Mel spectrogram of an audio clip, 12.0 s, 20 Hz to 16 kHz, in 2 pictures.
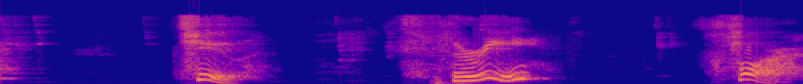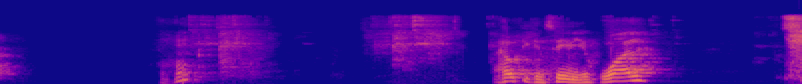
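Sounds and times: metallic rattle of bladed staff: 0:08.7 - 0:09.7.

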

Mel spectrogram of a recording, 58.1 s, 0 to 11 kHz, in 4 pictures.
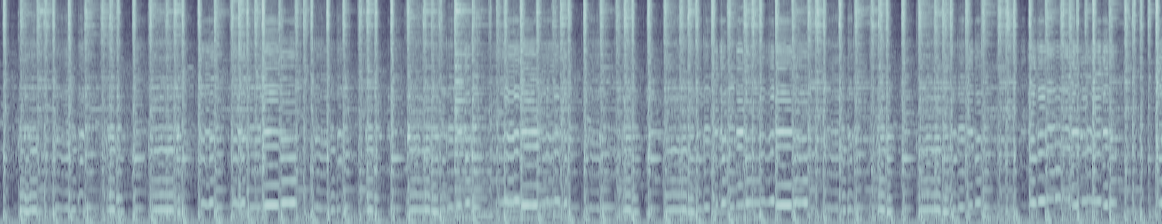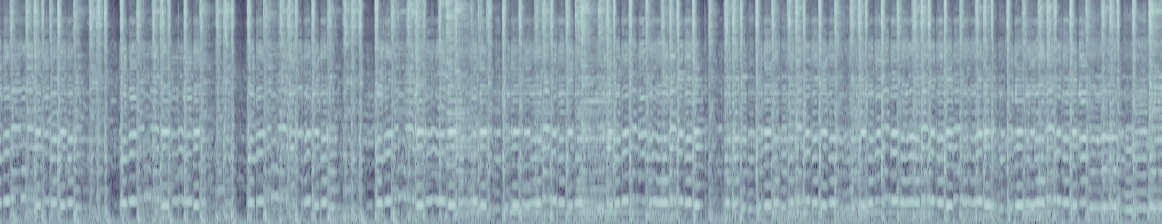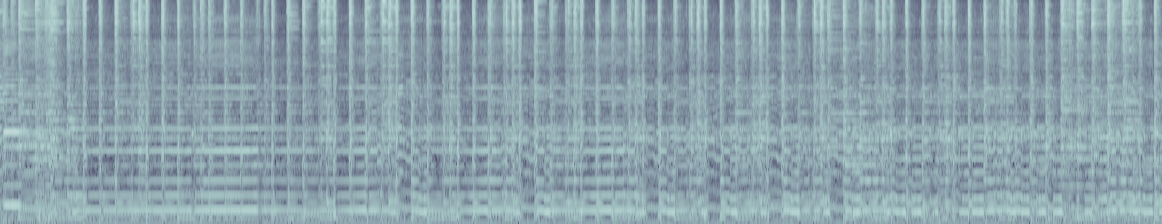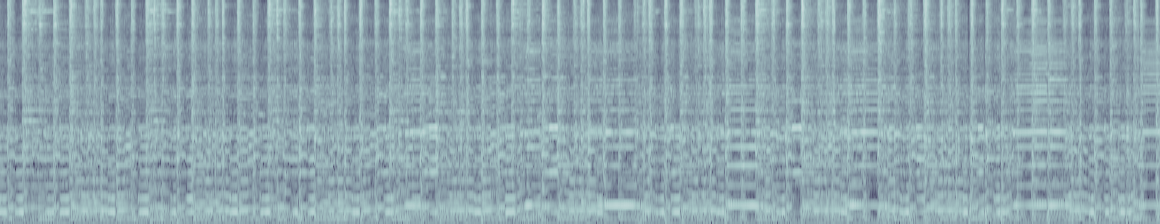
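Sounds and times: steady percussion beat: 0:00.0 - 0:58.0
strummed lute: 0:00.0 - 0:58.0.

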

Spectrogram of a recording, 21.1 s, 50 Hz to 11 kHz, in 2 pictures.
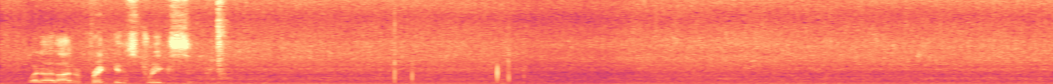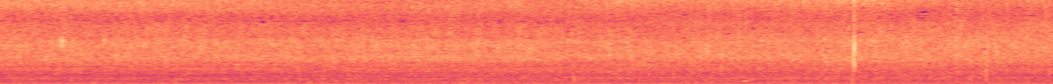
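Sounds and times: aquarium pumps humming: 0:00.0 - 0:21.0
circulating water: 0:00.0 - 0:21.0.

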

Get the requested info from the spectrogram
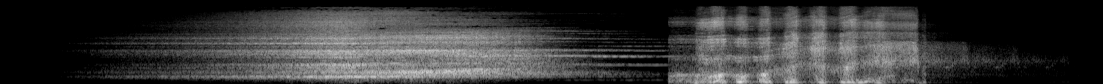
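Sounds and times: eerie hissing drone: 0:00.7 - 0:10.2.

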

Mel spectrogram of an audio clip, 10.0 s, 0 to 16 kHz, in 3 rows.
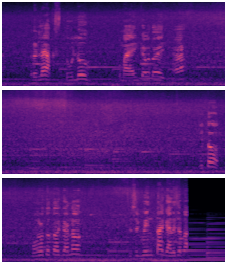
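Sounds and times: car engine idling: 0:00.0 - 0:09.5
soft background music: 0:00.0 - 0:10.0.

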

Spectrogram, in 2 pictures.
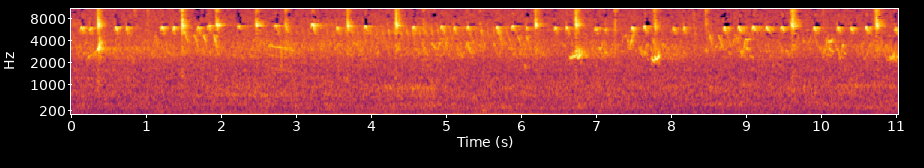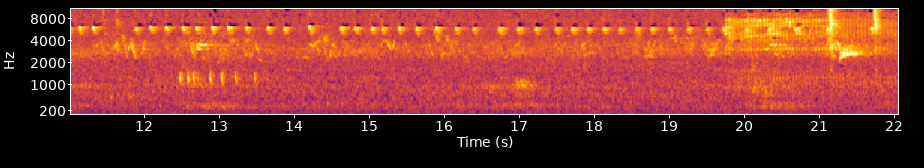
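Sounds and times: insects chirping: 0:00.0 - 0:22.0
rapid bird trill: 0:00.0 - 0:22.0.

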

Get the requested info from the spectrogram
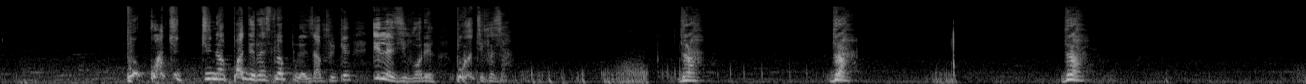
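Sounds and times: man shouting: 0:06.8 - 0:07.1, 0:08.3 - 0:08.6, 0:10.6 - 0:11.0.

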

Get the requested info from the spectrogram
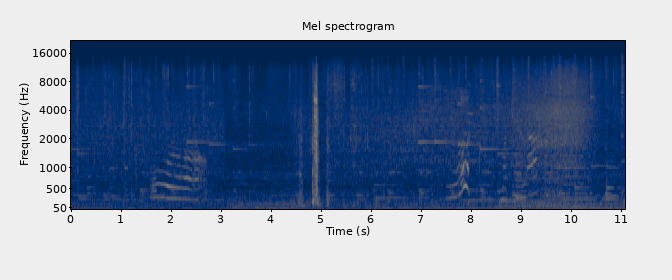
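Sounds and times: soft background music: 0:00.0 - 0:11.0
drawn-out voice-like call: 0:01.6 - 0:03.0, 0:07.5 - 0:09.6.

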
